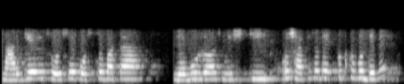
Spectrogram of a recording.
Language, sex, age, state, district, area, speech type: Bengali, female, 18-30, West Bengal, Purulia, rural, conversation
